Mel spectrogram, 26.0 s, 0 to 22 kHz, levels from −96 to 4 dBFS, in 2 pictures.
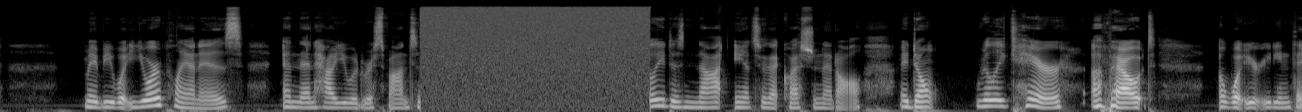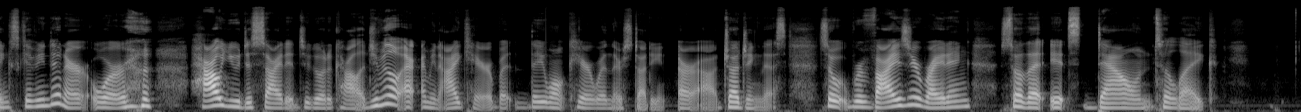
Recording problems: audio cutting out; filled with static; at 4 s for 2.5 s

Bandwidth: 16.5 kHz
